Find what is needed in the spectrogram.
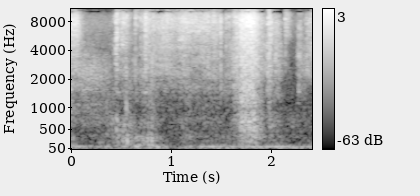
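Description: Faint handling noise from a pebbled-leather shoulder bag being turned in the hand, with a short rustle near the end.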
